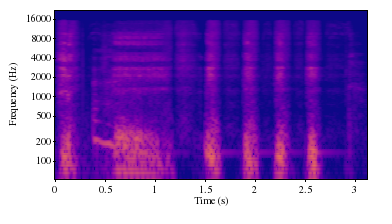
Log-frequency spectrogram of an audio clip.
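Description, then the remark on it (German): A person vocally imitates a rhinoceros snorting: a long throaty rasping exhale, then four short, forceful nasal snorts in a steady rhythm, fairly loud, with no words. “Die schnaufen, die trampeln.”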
